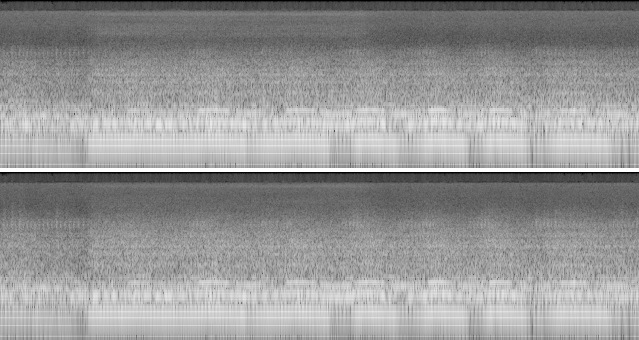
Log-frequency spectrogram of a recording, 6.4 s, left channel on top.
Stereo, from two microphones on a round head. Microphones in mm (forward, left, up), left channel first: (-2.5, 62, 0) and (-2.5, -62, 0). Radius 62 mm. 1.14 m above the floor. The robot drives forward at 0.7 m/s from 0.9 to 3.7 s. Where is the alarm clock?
I don't hear an alarm clock.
